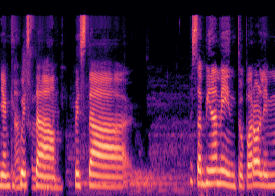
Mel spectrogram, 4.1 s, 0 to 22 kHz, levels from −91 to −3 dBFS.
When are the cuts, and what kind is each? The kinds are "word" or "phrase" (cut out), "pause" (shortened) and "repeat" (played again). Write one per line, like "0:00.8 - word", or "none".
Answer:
0:01.0 - pause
